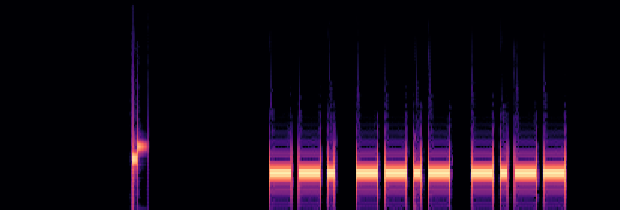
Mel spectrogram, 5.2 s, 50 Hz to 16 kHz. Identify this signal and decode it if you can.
Morse code, heard as a keyed tone, about 20 wpm, 700 Hz. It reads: GQY
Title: USA Call Sign Postfixes - 3 Letters 20wpm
